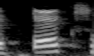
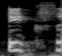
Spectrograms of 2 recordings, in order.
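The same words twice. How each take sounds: First: Said in the usual way. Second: टैक्स said "teks", closed e; wrong vowel. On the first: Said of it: "टैक्स होता है". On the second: Shown as a demonstration. Teacher rejecting a spelling, टैक्स with plain e. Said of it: "टैक्स नहीं होता".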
